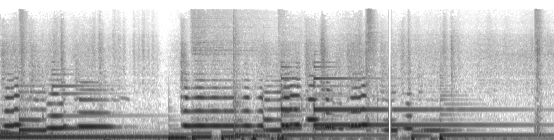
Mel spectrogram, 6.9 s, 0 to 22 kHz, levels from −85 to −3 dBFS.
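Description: At 2.93 s, and again from 4.86 to 4.89 s, the music drops out in a block of digital silence: the output stage failed to deliver those samples in time, so zeros went out instead. The first gap lasts 10 ms and comes across as a sharp tick; the second, about 34 ms, is long enough to register as a brief hole. Both cut off and resume abruptly.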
